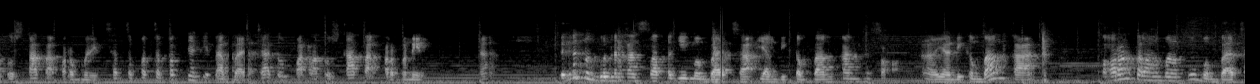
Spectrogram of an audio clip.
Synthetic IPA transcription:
at̪uskat̪aʔpərmənɪt̪̚sət͡ʃəpət̪̚t͡ʃəpət̪̚ɲakit̪aba̰t͡ʃat̪umpat̪rat̪ʊskat̪a̰ʔpərmənɪt̪̚ | ja | dəŋanməŋɡunakanst̪ɾat̪əɡiməmbat͡ʃajaŋdikəmbaŋkansəsə | əjaŋdikəmbaŋkan | səoɾaŋt̪əlahmalkuməmbat͡ʃa

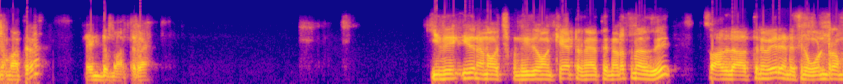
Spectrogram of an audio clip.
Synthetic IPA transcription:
ɐmaːt̪ɪɾɐ̃ | ɾɛɳɖɯma̰ːt̪ɪɾɐ̰̃ | ɪðɯʔɪðɯnɐnɐʋɐt͡ʃːɯ̥kːɐnɪðɯʋãːkeːʈːɐneːɐt̪ːnɐɽɐt̪ːɯnaːðɯ | soːɐðɪlɐɐt̪ːɐnɐʋeːɾɛnɐsɪnɐ̃ɔɳdrɐm

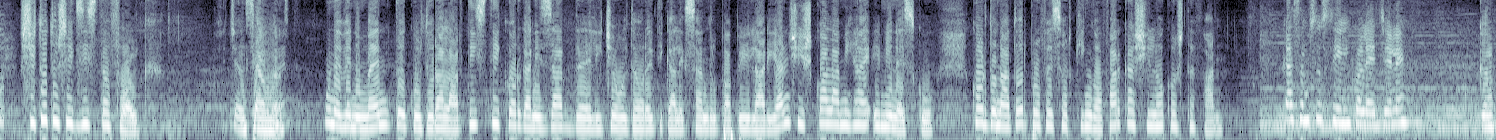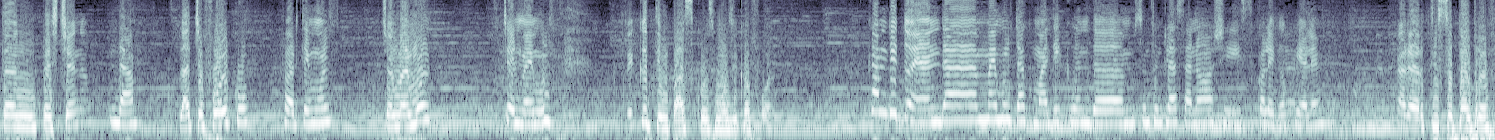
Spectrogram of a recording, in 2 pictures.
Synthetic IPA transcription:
ʃit̪o̞t̪uʃe̞ɡzist̪əfo̞lk | ʃi̥t͡ʃeɨnseamnə̰ | une̞ve̞nime̞nt̪kult̪uɾalart̪ist̪iko̞rɡanizat̪̚d̪e̞lit͡ʃe̞ult̪e̞o̞ɾe̞t̪ikale̞ksand̪ɾupapilaɾianʃiʃkwalamiɦajʔemine̞skuko̞ːrd̪o̞nat̪o̞rʲpɾo̞fe̞so̞rkiŋɡofarkaʃilo̞ko̞ʃt̪e̞fan | kasəmsust̪sinkoled͡ʒelekɨnt̪ənpest͡ʃe̞nəd̪aplat͡ʃe̞folku | foart̪e̞mult̪ | t͡ʃelmajmult̪ | t͡ʃe̞lmajmult̪ | d̪ekɨt̪̚ːimpaskulsmuzikəfo̰lk | kamd̪e̞d̪o̞janʲd̪amajmult̪akumad̪ikɨnd̪sunt̪ɨnklasanowəʃisə̥ko̞leɡəkuje̞le̞ | kaɾeart̪ist̪ut̪awpɾo

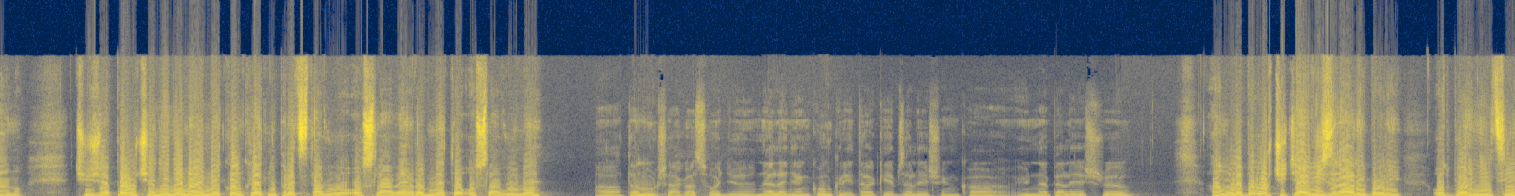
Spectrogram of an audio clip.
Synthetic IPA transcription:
aːnɔ | t͡ʃiʒɛpɔut͡ʃɛɲɪɛɲɛmajmɛkɔŋkɾɛːt̪nupɾɛt̪st̪aʋuɔ̰ʔɔslaʋɛɾɔbmɛt̪ɔʔɔslaʋujmɛ | at̪ɔnulʃaːɡɔshɔɟnɛlɛɟɛŋkɔŋkɾɛːt̪ɛlkɛːbzɛlɛːʃyŋkɔunːapɛlɛːʃɾɔːl | aːnɔlɛbɔuɾt͡ʃicɛajʋizɾaaelibɔli | ɔd̪bɔɾɲiːt͡si

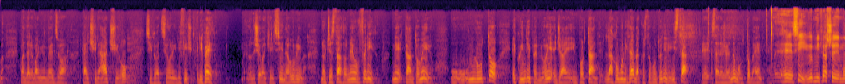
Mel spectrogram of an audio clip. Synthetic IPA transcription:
makwa̰nd̪oɛɾavaːmoimːɛd̪zːoakːalt͡ʃinart͡ʃiosit̪uat̪sːjoːnid̪ifːiːt͡ʃiliripɛːt̪o̥ | lod̪it͡ʃeːvaŋk̟eilsind̪akokopɾiːmanont͡ʃɛst̪aːt̪oneuɱfeɾiːt̪o̥ | net̪ːant̪omeːnouːnlut̪ːo | ekːwind̪ipernojɛd͡ʒaimport̪ant̪elakomunit̪ad̪ːakːwest̪opunt̪od̪ivist̪a | rst̪arːead͡ʒɛnd̪omolt̪obɛːneɛsimipjaːt͡ʃem

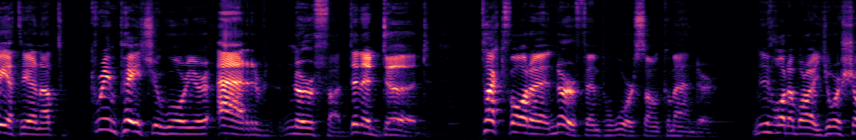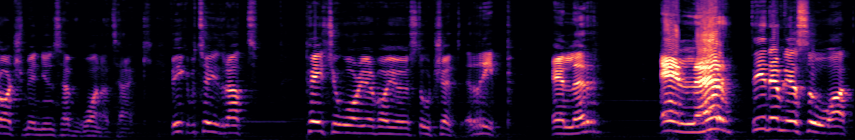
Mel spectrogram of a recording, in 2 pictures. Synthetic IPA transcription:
eːt̪ɾeːd̪ənat̪ | ɡ̥ɾɪnpʰeɪt̪ʰɾɔnwɔɾɪəɾæɾnœɾfa̰d̪ɛnæɖøːd̪ | t̪ʰakːvɑːɾənœɾfənpʰɔvɔːɹsɔŋkʰɔmænd̪ə̰ɾ | nʉ̟ːɦaɖɛnbɑːɾajɔɹʂɑːʂmɪnjɔnshɛvwana̰t̪ʰæ̰kːvɪlkət̪bɛt̪ʰyːd̪əɾat̪ | pʰeɪt̪ɾɪɔnwɔɾɪəɾvaɾjɵst̪uːʈsɛt̪ːɾɪpː | ɛlːəɾ | ɛlːəɾd̪̥ɛæɳɛmlɪɡənsɔat̪

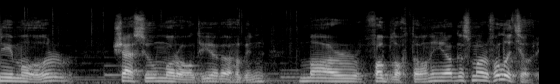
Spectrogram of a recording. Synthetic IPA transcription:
niːmoːɹ | ʃasuːmɔɾɔːlt̪ʰiəvəɦʊɡənʲmaɹfɔbləxd̪̥ɔːniaɡəsmaɹfɔlətʲʰɔ̰ːɾi

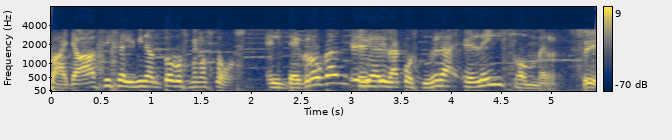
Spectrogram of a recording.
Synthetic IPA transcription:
baʝaːsise̞ːlimĩnant̪oðosmenozd̪o̞s | eld̪e̞ɣɾoɣaŋielako̞st̪uɾeɾaelejnsomḛɾ | si

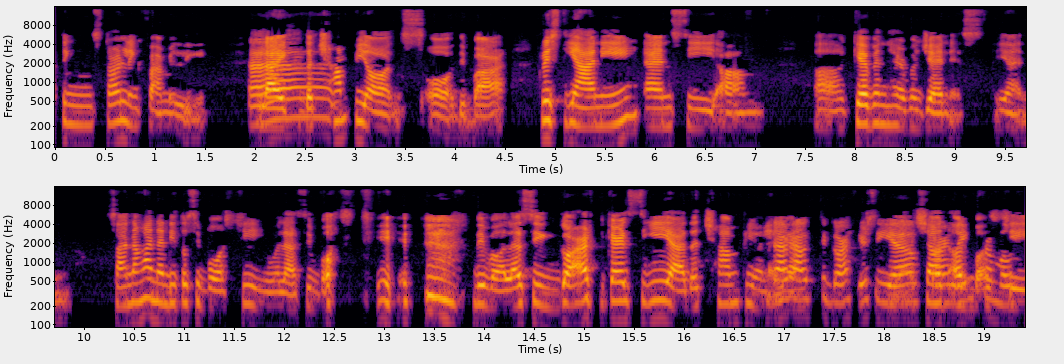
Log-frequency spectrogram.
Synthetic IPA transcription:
t̪ɪŋst̪aɹlɪ̃ŋfamɪlḭ | lajk̚d̪ɐt͡ʃampionsod̪ɪba̰ | kɾɪst̪ɪjaniʔɛ̃nd̪siʔɐm | ʔɐkɛvɪ̃nhɛɹmɐd͡ʒɛnɪ̰s | jan | saːnɐŋanɐnd̪iːt̪osɪbost͡ʃiwɐlasɪbost͡ʃi | d̪ɪbawɐlasiɡaɹθ̚ɡɐɹsijɐd̪ɐt͡ʃampiɔ̃naɡa | ʃaltawt̪̚bost͡ʃi

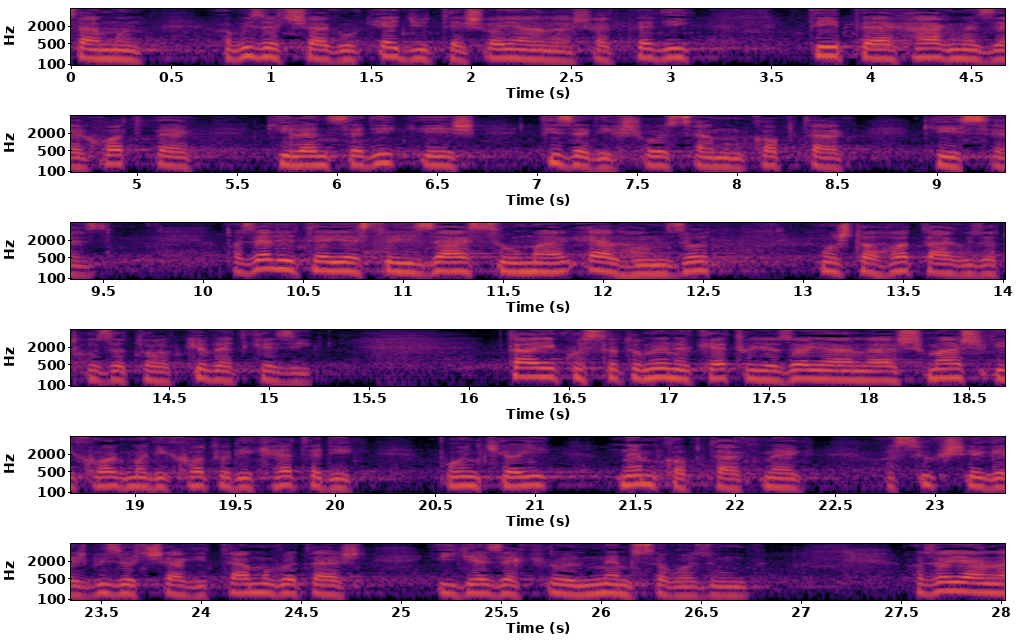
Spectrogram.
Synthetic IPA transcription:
aːmon | ɒbizo̞t͡ʃːaːɡokɛɟːyt̪ːɛʃɒjaːnlaːʃaːt̪pɛd̪iɡ | t̪eːpɛrhaːɾo̞mɛzɛrhɒt̪pɛr | kilɛnt̪sɛd̪ikeːʃ | t̪izɛd̪ikʃorsaːmoŋkɒpt̪aːkː | eːshɛz | ɒzɛløːt̪ɛrjɛst̪øːjizaːrsoːmaːrɛlɦɒŋɡzo̞t̪ːmo̞ʃt̪ɒɦɒt̪aːɾo̞zɒt̪ho̞zɒt̪ɒlkøvɛt̪kɛzik | t̪aːjeːko̞st̪ɒt̪o̞mønø̞kɛt̪ho̞ɟɒzɒjaːnlaːʃmaːʃo̞d̪ikhɒrmɒd̪ikhɒt̪o̞d̪ikhɛt̪ɛd̪ik | po̞ɲcɒjinɛmkɒpt̪aːkmɛɡ | ɒsykʃeːɡɛʒbizo̞t͡ʃːaːɡit̪aːmo̞ɡɒt̪aːʃt̪ | iːɟɛzɛkrøːlnɛmsɒvɒzuŋk | ɒzɒjaːn

